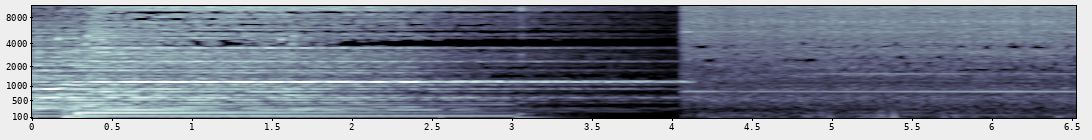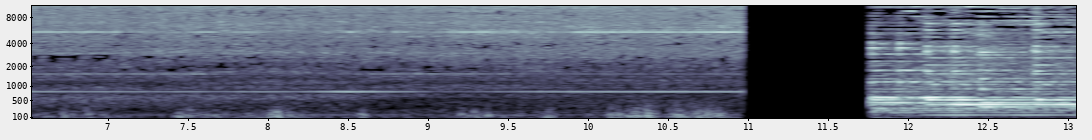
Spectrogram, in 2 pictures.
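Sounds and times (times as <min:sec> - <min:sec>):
music: 0:00.0 - 0:04.1, 0:11.8 - 0:13.0
electric paint sprayer whining: 0:04.1 - 0:11.0.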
